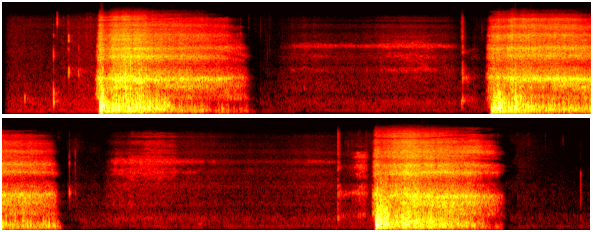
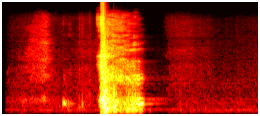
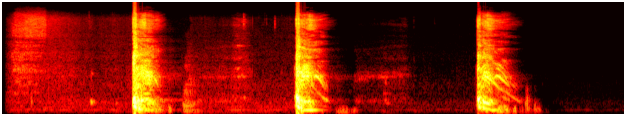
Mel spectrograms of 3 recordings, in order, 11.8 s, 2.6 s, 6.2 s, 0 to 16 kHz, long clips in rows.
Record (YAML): exhalation_length: 11.8 s
exhalation_amplitude: 32768
exhalation_signal_mean_std_ratio: 0.38
cough_length: 2.6 s
cough_amplitude: 32768
cough_signal_mean_std_ratio: 0.29
three_cough_length: 6.2 s
three_cough_amplitude: 32768
three_cough_signal_mean_std_ratio: 0.24
survey_phase: beta (2021-08-13 to 2022-03-07)
age: 18-44
wearing_mask: 'Yes'
symptom_runny_or_blocked_nose: true
smoker_status: Current smoker (11 or more cigarettes per day)
respiratory_condition_asthma: false
respiratory_condition_other: false
recruitment_source: Test and Trace
submission_delay: 2 days
covid_test_result: Positive
covid_test_method: RT-qPCR
covid_ct_value: 25.3
covid_ct_gene: N gene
